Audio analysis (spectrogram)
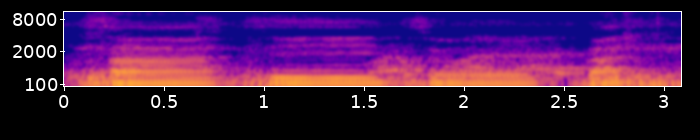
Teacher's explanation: Ujung lidah bertemu dengan ujung gigi seri yang atas. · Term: huruf sa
